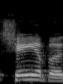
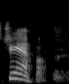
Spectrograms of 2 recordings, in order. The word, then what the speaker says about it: Ciampa: name champa champa spelled c-i-a-m-p-a so it is champa not champa somebody called someone to say champa someone so we're pronouncing it right it's champa all right i just didn't want to look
